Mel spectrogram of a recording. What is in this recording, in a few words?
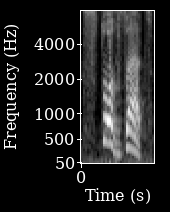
Cut it out, Russian; hedgewars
